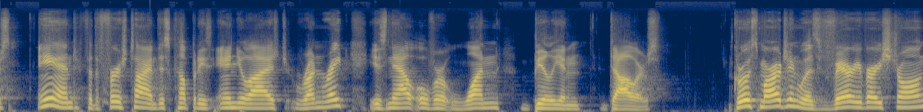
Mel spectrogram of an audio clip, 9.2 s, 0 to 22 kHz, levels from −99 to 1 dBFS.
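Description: From 0 to 4.25 s, the resampler restarted on every block, leaving evenly spaced 4 Hz ticks at each 250 ms block edge, present only under speech.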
